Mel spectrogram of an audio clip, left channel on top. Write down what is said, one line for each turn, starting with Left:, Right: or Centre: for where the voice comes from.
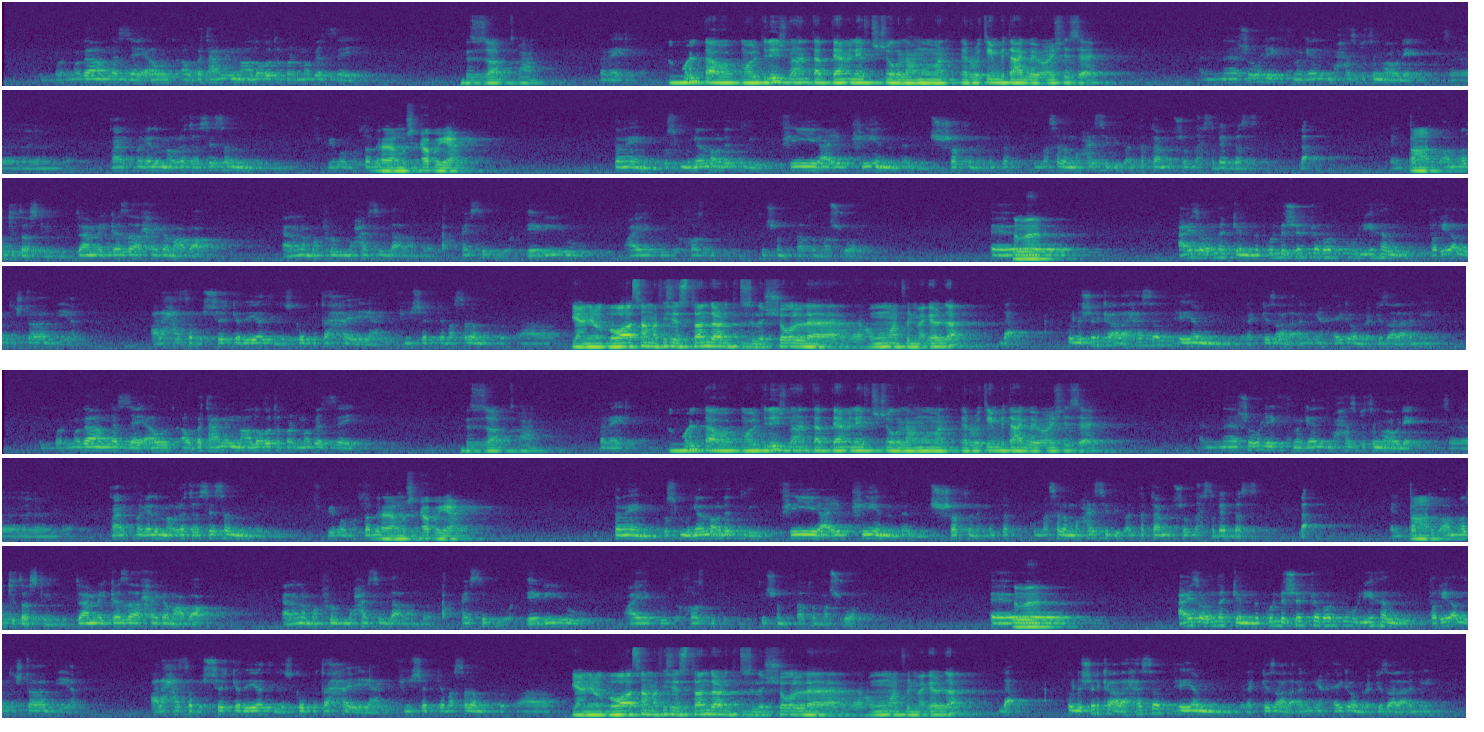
Right: البرمجة عاملة ازاي او او بتعامل مع لغة البرمجة ازاي
Left: بالظبط اه
Right: تمام
Left: طب وانت ما قلتليش بقى انت بتعمل ايه في الشغل عموما الروتين بتاعك بيبقى ماشي ازاي
Right: أنا شغلي في مجال محاسبة المقاولات آه، تعرف مجال المقاولات أساسا مش بيبقى مرتبط
Left: آه
Right: بين
Left: مش قوي يعني
Right: تمام بص مجال المقاولات ال- فيه عيب فيه إن مش شرط إنك أنت تكون مثلا محاسب يبقى أنت بتعمل شغل حسابات بس لا أنت
Left: اه
Right: بتبقى مالتي تاسكينج بتعمل كذا حاجة مع بعض يعني أنا المفروض محاسب لا أنا ببقى محاسب وإداري ومعايا جزء خاص بالدوكيومنتيشن بتاعة المشروع آه،
Left: تمام
Right: عايز أقول لك إن كل شركة برضو ليها الطريقة اللي بتشتغل بيها على حسب الشركة ديت السكوب بتاعها ايه يعني في شركة مثلا بتبقى
Left: يعني هو اصلا ما فيش ستاندردز للشغل آه، عموما في المجال ده
Right: لا كل شركة على حسب هي مركزة على انهي حاجة ومركزة على انهي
